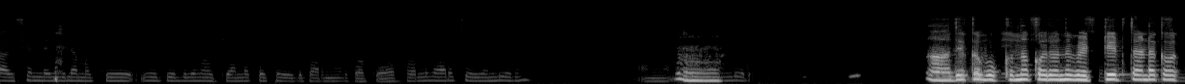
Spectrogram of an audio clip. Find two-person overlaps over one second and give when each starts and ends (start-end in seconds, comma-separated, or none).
9.9-11.3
